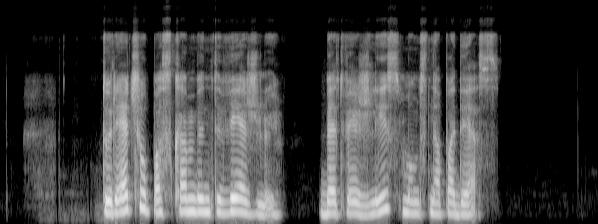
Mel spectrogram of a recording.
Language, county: Lithuanian, Šiauliai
